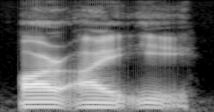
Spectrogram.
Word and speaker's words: charcuterie: It's spelled CharCuterie. It's pronounced charcuterie.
